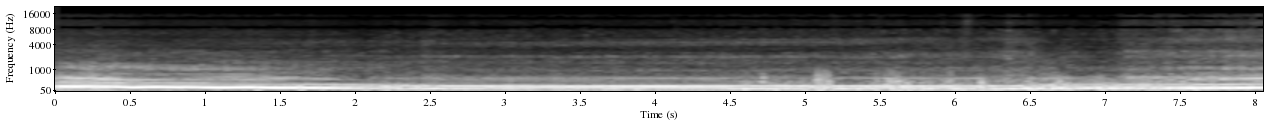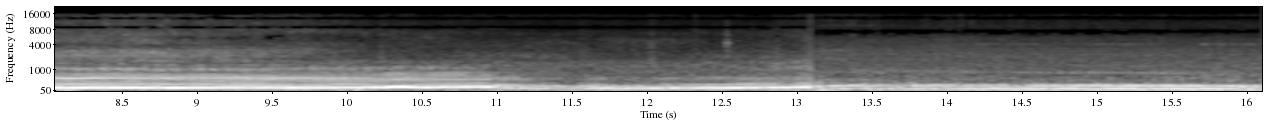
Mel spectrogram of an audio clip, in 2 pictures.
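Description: Lamborghini Aventador's V12 engine running at low revs as the car pulls away and cruises, its note dipping and rising gently with light throttle. About 13 seconds in, the engine note changes abruptly to a slightly higher, steadier tone.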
